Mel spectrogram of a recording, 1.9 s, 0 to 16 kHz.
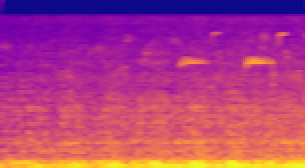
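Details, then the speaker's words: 1999 Ford F250 XLT Super Duty, 5.4L Triton V8 farm truck with rough surging idle and hard starting in cool damp weather, no codes stored; slightly raised idle, mostly smooth with faint uneven beat, one cylinder cutting out: misfire. "it's missing though see with a V8 sometimes it's hard to tell if one cylinder's cutting out it's still pretty smooth"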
